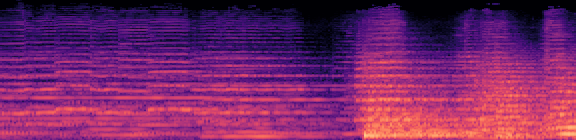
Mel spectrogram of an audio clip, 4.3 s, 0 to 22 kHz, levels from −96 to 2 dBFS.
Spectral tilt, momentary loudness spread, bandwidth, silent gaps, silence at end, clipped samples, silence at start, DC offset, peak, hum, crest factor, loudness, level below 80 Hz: -6.5 dB/octave; 14 LU; 16.5 kHz; none; 0 s; under 0.1%; 0 s; under 0.1%; -4 dBFS; none; 18 dB; -23 LUFS; -48 dBFS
